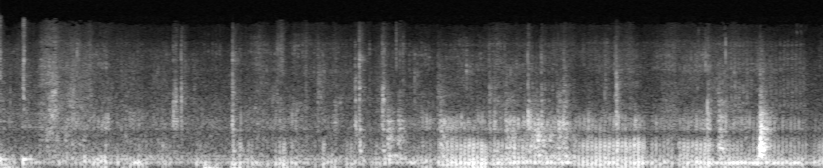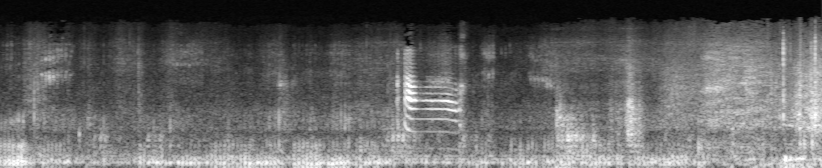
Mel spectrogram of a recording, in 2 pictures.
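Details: Tuxedo kitten, a stray taken in for rescue, purring simply at being approached: an even, deep rumble holding for the whole stretch, a quick burst of high chirpy mews midway, and soft rustling and handling sounds.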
